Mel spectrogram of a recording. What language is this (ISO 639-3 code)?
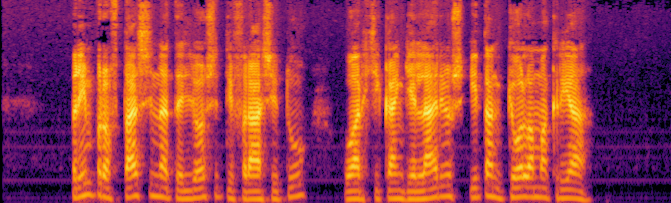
ell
